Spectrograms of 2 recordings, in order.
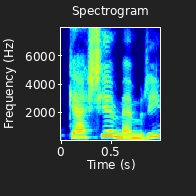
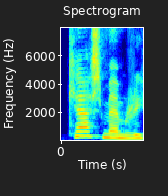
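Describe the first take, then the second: First: कैशियर with an extra syllable after "kash"; wrong pronunciation. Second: कैश as one syllable before memory; correct pronunciation. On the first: Teacher shows the wrong computer term, mispronounced. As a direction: say कैशियर memory, first word as "cashay". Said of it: "नहीं होता". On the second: Teacher corrects the computer term, clearly pronounced. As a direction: say कैश memory with "kash" ending on sh. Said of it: "होता है". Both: Shown as a demonstration.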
